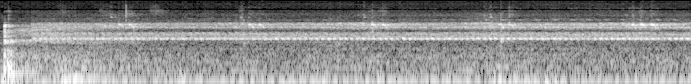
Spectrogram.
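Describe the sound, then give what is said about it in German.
Crickets chirp at night in a continuous, faint, high-pitched trill that holds steady throughout, with no voices. “Naturgeräusche der Grillen.”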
